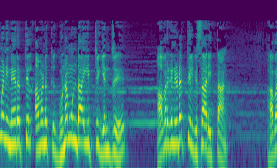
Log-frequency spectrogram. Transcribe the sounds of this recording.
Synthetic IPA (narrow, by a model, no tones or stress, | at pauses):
mɐɳineːɾɐt̪ːɪlɐʋɐnɯkːɯɡʊɳɐmʊɳɖaːjɪʈrɯɛndrɯ | ʔɐʋɐɾɣɐɭɪɽɐt̪ːɪlʋɪsaːɾɪt̪ːa̰ːn | ʔɐ̰ʋɐ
